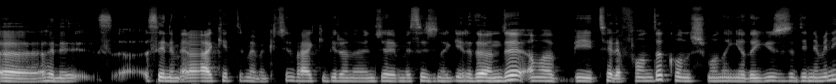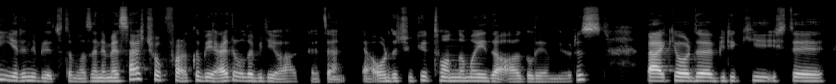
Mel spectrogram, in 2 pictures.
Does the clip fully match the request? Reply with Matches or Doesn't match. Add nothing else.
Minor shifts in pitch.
Matches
